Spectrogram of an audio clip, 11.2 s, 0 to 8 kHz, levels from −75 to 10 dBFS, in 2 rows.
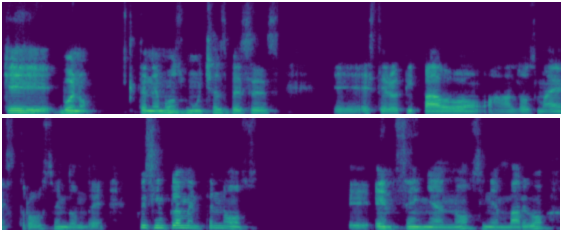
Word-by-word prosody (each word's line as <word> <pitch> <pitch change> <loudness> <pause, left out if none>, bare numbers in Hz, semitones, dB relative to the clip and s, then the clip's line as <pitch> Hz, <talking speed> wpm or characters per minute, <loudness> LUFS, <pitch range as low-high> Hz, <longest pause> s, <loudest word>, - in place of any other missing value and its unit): que, 135 -6 +6
bueno, 120 -2 +4 0.4
tenemos 125 +3 +2
muchas 115 +1 -1
veces, 115 +1 -2 0.5
eh, 95 -3 -5
estereotipado 105 0 +1
a 85 0 -7
los 95 +2 -7
maestros 100 +5 -5
en 120 -4 -1
donde, 95 -4 -7 0.3
pues, 185 -2 0
simplemente, 170 -3 +2
nos, 130 -6 -3 0.9
eh, - - -4
enseñan, 115 -4 +2
¿no?, 135 +6 -2
sin 120 -5 -4
embargo, 105 +6 -2
115 Hz, 105 wpm, -22 LUFS, 100-130 Hz, 0.9 s, que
